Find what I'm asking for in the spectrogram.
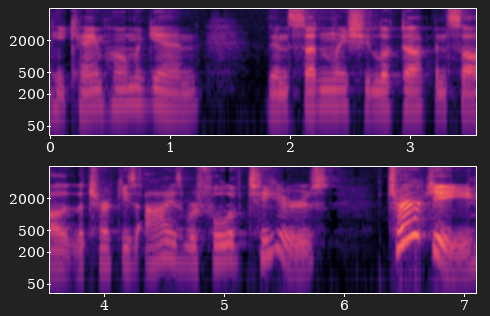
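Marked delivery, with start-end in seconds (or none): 6.4-7.1 high, loud cry of concern; exclaiming. A narrator's reading. Mother sees the child's tears, exclaiming. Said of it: "she exclaimed".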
